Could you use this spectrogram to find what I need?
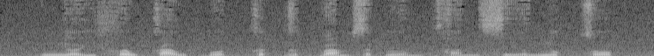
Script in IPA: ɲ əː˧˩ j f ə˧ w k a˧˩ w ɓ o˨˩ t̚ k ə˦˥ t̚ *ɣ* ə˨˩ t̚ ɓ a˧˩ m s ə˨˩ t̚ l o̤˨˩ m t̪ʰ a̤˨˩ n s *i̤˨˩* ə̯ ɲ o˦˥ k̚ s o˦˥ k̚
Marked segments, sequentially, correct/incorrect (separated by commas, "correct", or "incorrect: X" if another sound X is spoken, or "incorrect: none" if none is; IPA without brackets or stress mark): correct, correct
